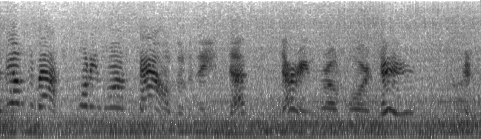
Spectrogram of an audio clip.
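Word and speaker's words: DUKW: This duck is spelled D-U-K-W.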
